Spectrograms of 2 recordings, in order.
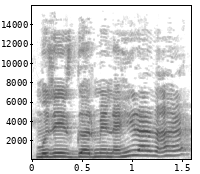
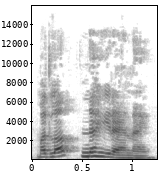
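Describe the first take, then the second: First: Said in the usual way. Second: नहीं leaned on, then a falling, final close; stress on नहीं. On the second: Acted. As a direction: put your foot down on नहीं. Repeats refusal as final.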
